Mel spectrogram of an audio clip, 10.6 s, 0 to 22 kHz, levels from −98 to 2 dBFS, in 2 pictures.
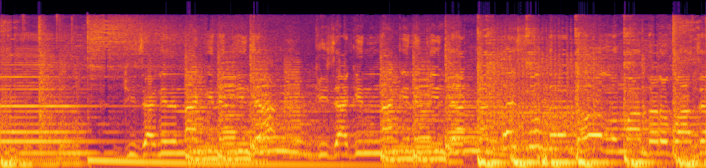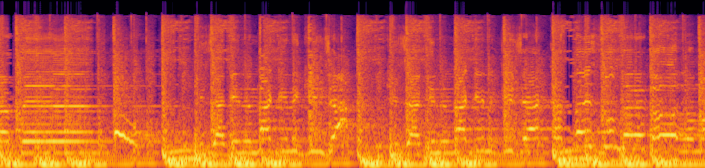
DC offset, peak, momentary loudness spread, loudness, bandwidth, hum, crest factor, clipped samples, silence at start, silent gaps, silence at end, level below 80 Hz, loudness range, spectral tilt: under 0.1%; 0 dBFS; 4 LU; -8 LUFS; 16.5 kHz; none; 8 dB; 0.1%; 0 s; none; 0 s; -16 dBFS; 2 LU; -4.5 dB/octave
